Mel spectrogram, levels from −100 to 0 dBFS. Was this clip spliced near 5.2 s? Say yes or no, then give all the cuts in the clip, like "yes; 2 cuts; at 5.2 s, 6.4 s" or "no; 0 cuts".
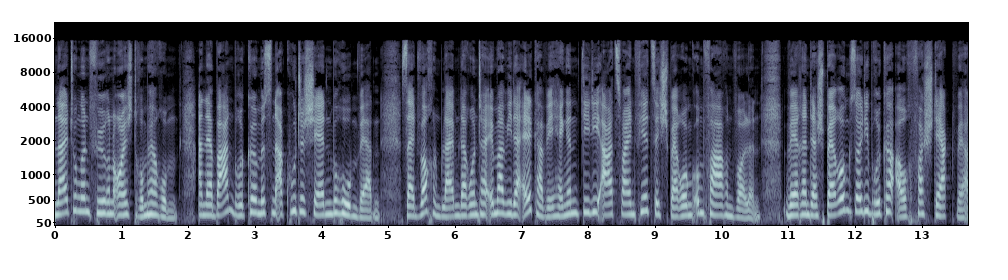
no; 0 cuts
